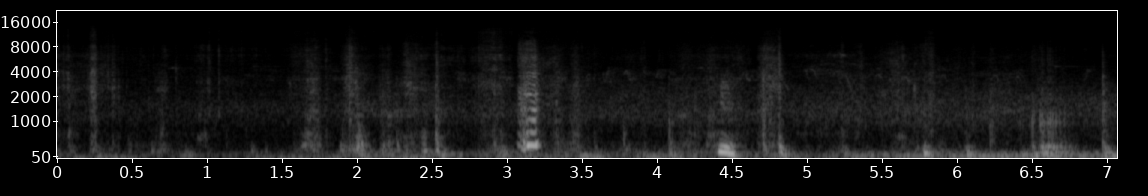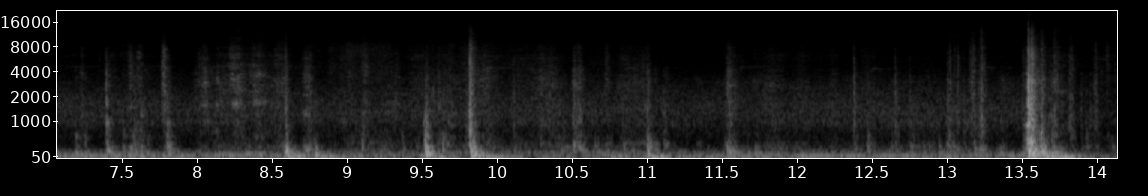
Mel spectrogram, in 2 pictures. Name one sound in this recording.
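Hands knock and rattle against a car door panel.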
